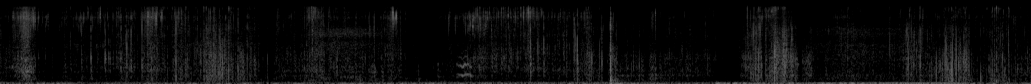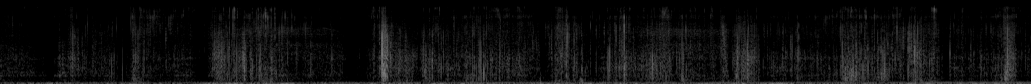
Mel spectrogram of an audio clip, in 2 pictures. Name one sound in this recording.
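Something scratches and taps softly right against a microphone, very close.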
